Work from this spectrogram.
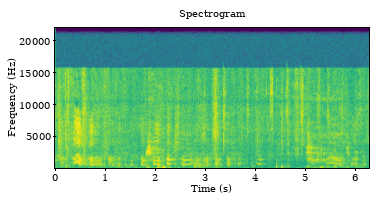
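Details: Twenty-eight-day-old Labrador Retriever puppies from the Alice litter at Kloster Marienthal kennel, dated 31.05.20, wriggling together. Short high squeaky whimpers and yips come in quick overlapping bursts, with soft rustling and faint low voices.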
